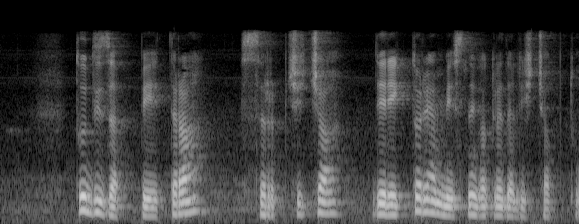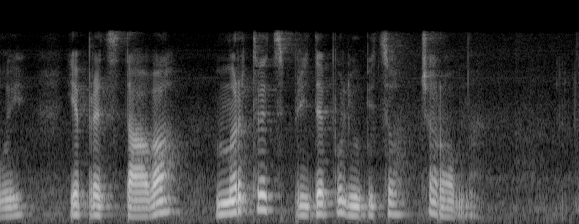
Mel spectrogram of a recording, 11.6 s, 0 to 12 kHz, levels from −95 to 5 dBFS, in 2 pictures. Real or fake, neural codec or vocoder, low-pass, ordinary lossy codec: real; none; 7.2 kHz; AAC, 64 kbps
